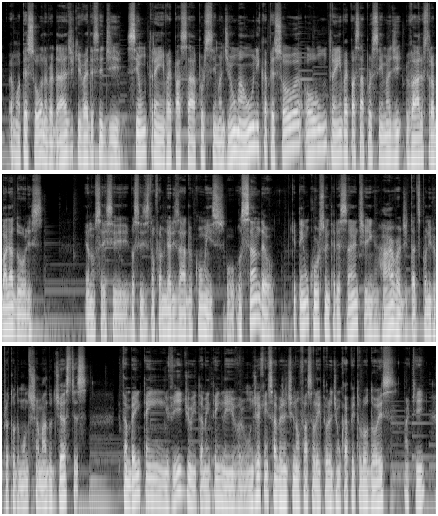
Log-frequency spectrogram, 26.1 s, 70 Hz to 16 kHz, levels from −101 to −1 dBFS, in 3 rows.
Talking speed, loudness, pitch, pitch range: 175 wpm, -21 LUFS, 100 Hz, 95-110 Hz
